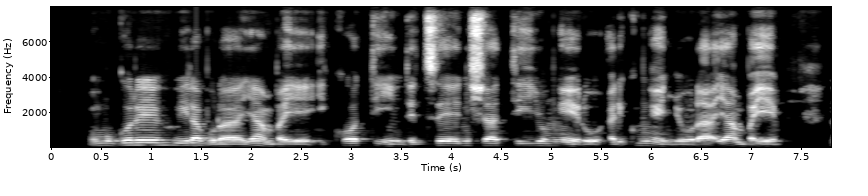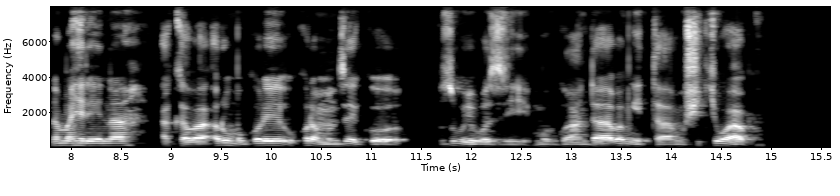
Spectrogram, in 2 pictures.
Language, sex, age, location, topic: Kinyarwanda, male, 25-35, Kigali, government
